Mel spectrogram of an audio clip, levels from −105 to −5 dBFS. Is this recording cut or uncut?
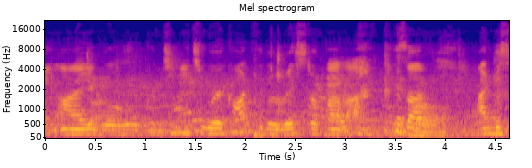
uncut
